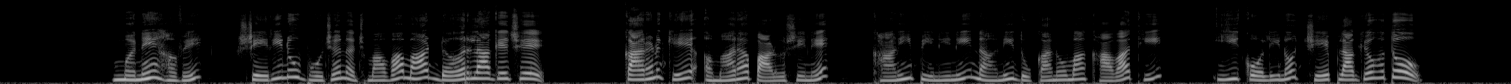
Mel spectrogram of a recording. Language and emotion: Gujarati, fearful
